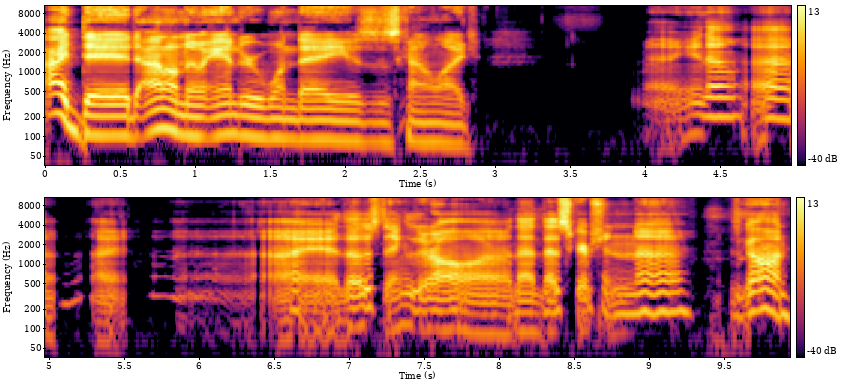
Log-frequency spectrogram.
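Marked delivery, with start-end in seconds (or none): 4.0-10.0 very high, fumbling, pained, halting stammer. Retelling what Andrew said to the speaker: Andrew impression, sounding in pain. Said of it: "That is my first ever Andrew impression".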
